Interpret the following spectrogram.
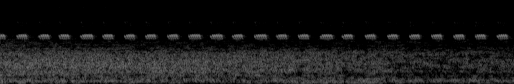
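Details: Night-time courtship song of a cricket near dawn: clear, shrill chirps repeated about four times a second in a steady rhythm, laid over a broad hiss of background noise.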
